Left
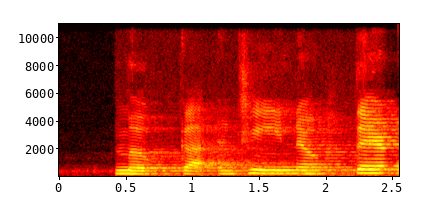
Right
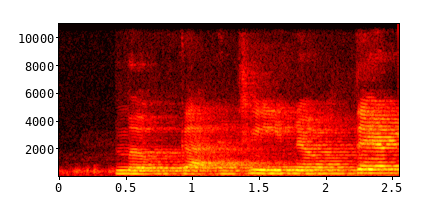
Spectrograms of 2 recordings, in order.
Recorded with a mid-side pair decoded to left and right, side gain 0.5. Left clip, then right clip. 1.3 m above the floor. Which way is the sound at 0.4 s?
50° left.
